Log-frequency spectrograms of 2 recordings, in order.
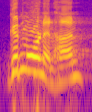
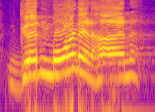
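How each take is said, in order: First: The greeting sounds warm and happy. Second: The greeting sounds cold and unhappy. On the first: The speaker is glad to see the other person. "oh, he's happy to see me, right? It's going to be a great day" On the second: The speaker is not glad to see the other person. "Those are very different"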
